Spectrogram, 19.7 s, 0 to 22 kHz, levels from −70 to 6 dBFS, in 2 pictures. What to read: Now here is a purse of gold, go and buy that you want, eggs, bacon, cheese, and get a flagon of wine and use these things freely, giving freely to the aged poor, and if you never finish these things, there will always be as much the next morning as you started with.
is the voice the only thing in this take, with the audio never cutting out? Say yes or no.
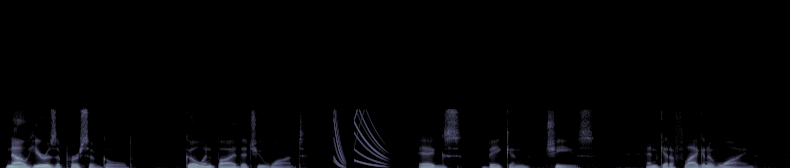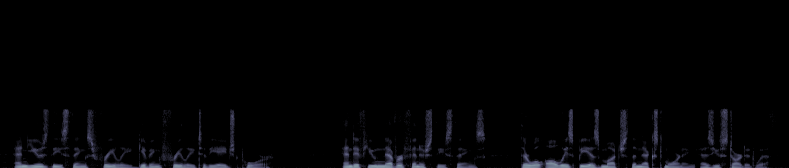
no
